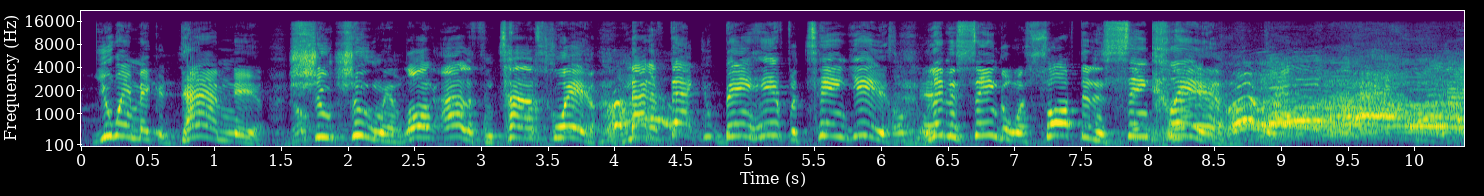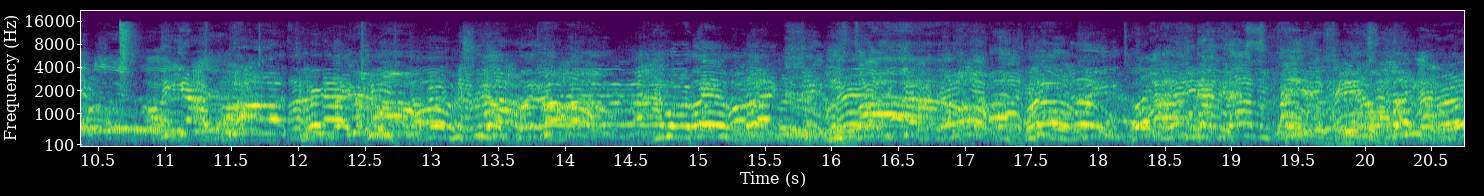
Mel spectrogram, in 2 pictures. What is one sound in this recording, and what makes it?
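A young man raps aggressively and loudly, close up.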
